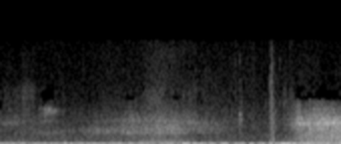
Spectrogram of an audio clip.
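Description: Steady low electrical hum from a computer microphone, with a couple of short clicks past the middle and a breathy rush of noise just before the end.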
